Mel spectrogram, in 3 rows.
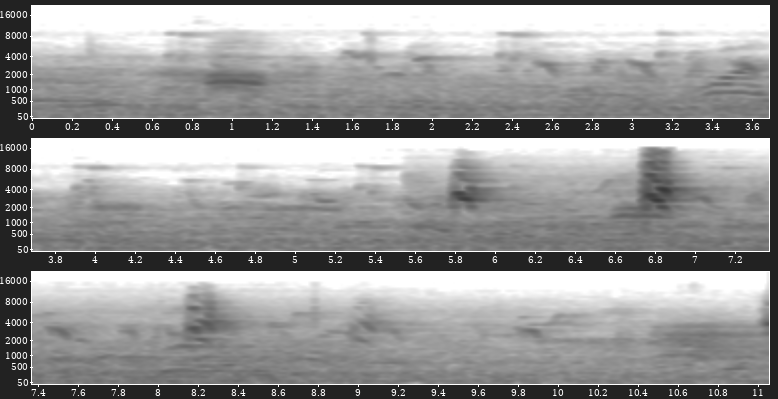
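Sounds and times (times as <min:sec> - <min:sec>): faint birds chirping: 0:00.6 - 0:11.0
sharp bird calls: 0:05.5 - 0:11.0.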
